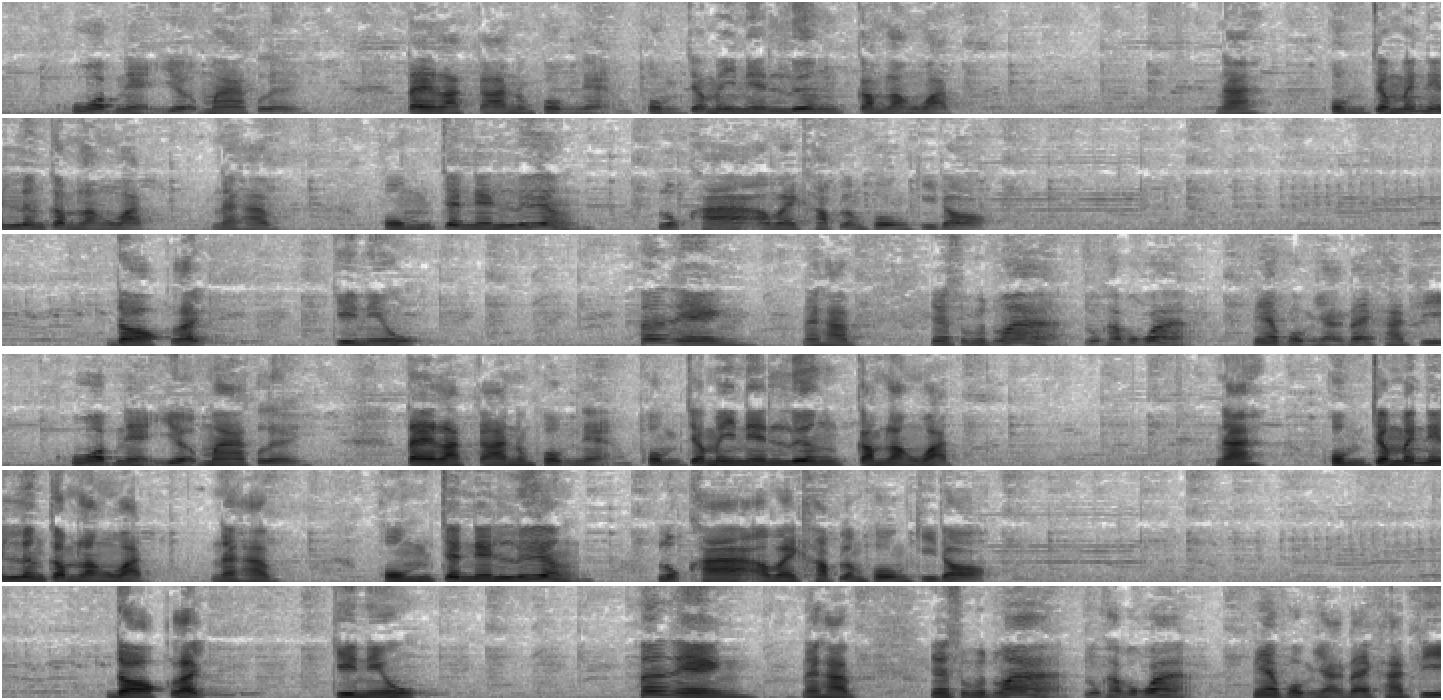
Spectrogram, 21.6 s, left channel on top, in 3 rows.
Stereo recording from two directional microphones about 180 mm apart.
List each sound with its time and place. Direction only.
0.3 s a woman's voice: 55° right (ahead or behind)
6.1 s speech: 50° right (ahead or behind)
14.9 s a woman's voice: 50° right (ahead or behind)
17.6 s a woman's voice: 50° right (ahead or behind)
